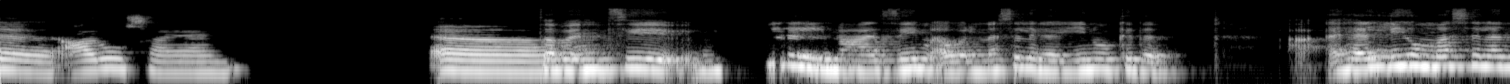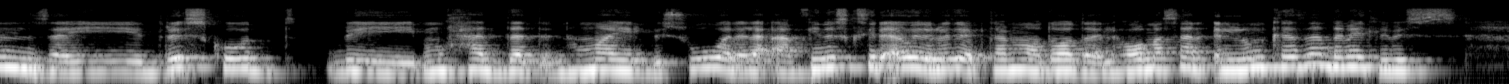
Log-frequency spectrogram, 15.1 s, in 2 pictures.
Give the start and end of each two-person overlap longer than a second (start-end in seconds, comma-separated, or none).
none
